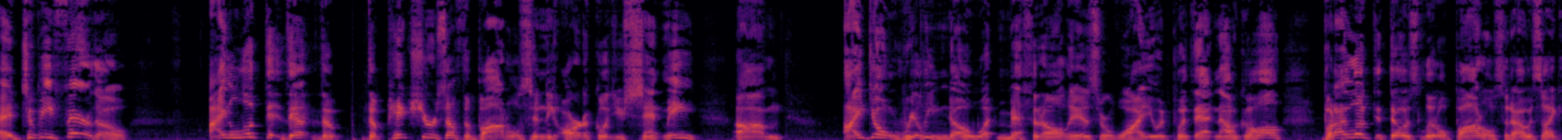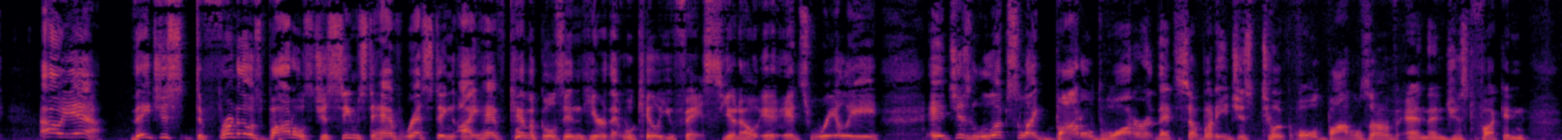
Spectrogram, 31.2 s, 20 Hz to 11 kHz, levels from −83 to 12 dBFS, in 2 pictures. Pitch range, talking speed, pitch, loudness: 150-205 Hz, 180 wpm, 180 Hz, -31 LUFS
